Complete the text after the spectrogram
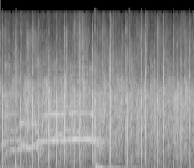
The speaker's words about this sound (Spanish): Un aplauso, por favor.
